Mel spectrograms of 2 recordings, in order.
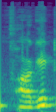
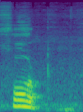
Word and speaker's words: fought: जैसे ये है, इसको हम फागिट नहीं पढ़ेंगे, फाइट। फाइट होता है लड़ना। जैसे यहाँ पर ये शब्द है, इसको फोगट नहीं पढ़ेंगे, FOUGHT, फोगट, यानी कि GH साइलेंट रहेगा, इसको पढ़ेंगे हम फोर्ट।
